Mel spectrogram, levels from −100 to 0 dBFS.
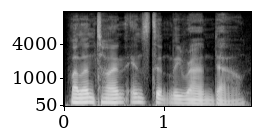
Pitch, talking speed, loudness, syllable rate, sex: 100 Hz, 130 wpm, -20 LUFS, 5.2 syllables/s, male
